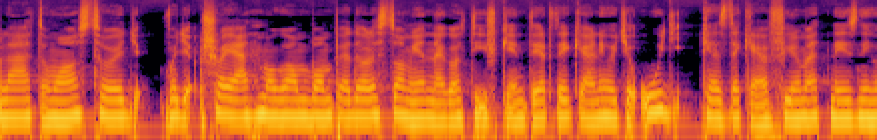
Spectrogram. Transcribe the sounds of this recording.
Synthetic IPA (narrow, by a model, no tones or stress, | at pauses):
laːt̪o̞mɒst̪ho̞ɟvɒɟʃɒjaːt̪mɒɡɒmbɒmpeːld̪aːulɛst̪ɒmiɛnːɛɡɒt̪ḭːfkeːnt̪eːrt̪eːkɛlniɦo̞chɒ̰ʔuːɟkɛzd̪ɛkɛlfilmɛt̪neːzniɦo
